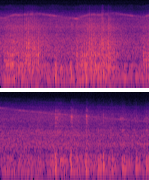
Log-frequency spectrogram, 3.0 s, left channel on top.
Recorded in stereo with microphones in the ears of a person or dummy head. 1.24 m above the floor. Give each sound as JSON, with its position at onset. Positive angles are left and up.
{"t": 1.1, "sound": "a cough", "side_deg": -40, "distance_m": 1.3}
